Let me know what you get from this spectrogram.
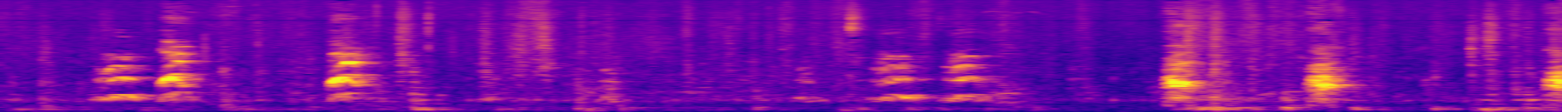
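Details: Young Labrador Retriever littermates yelping in short bursts, bright squeaky cries rising and falling in clusters, separated by quiet whining and a low rumbling background indoors.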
